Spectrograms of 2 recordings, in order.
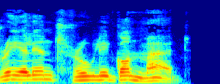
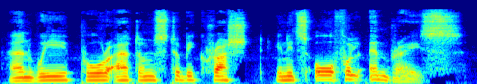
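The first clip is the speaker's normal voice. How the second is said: plain reading voice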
